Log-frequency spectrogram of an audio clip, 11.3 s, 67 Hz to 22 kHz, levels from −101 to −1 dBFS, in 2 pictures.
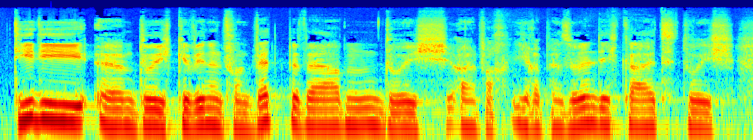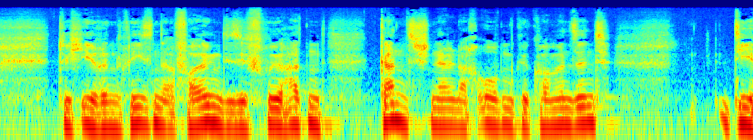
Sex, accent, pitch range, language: male, German, 115-130 Hz, German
